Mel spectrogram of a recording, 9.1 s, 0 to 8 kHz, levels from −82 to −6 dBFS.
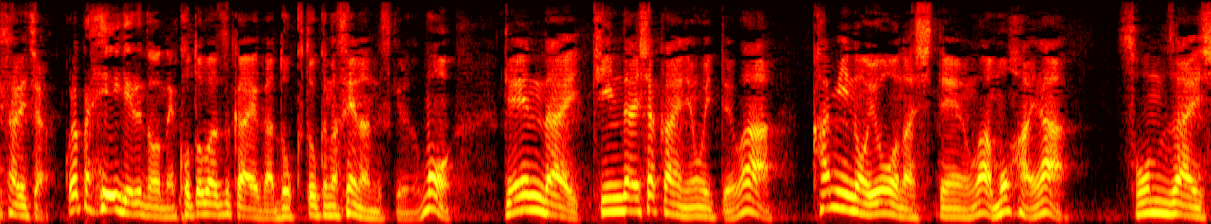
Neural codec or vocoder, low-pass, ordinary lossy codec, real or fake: none; none; none; real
